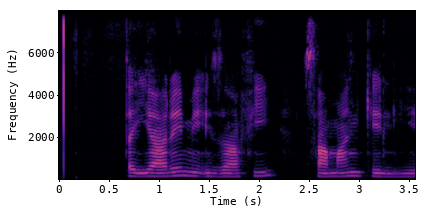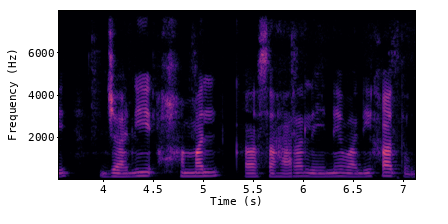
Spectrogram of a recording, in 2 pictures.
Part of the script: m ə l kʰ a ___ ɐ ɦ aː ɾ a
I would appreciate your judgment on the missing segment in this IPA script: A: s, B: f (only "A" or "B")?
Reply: A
